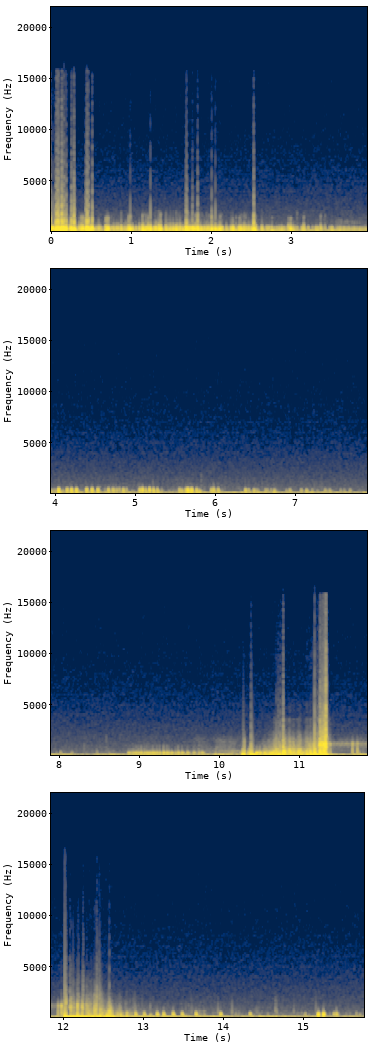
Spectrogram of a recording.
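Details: Rumbling stomach recorded with a USB stethoscope: rumbling, bubbling gurgles with a few louder squeaky bursts; active bowel sounds.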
